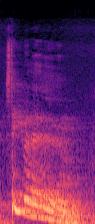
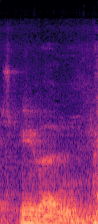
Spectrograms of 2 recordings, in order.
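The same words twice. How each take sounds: First: High, bright drawn-out call of the name; Chris Zarba's greeting. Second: Low, flat deadpan name; Steve's greeting. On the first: Friend answering the phone, a high cheerful greeting. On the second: Friend answering the phone, a low deadpan greeting. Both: Retold or imitated. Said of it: "he would say".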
